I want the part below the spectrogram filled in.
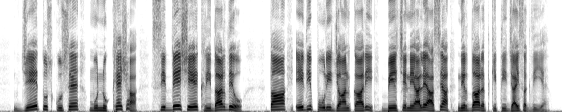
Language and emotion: Dogri, neutral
